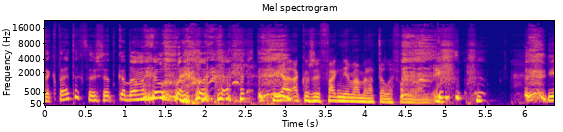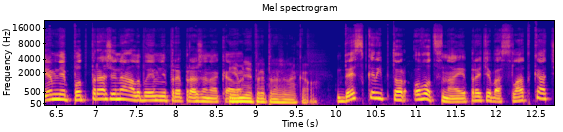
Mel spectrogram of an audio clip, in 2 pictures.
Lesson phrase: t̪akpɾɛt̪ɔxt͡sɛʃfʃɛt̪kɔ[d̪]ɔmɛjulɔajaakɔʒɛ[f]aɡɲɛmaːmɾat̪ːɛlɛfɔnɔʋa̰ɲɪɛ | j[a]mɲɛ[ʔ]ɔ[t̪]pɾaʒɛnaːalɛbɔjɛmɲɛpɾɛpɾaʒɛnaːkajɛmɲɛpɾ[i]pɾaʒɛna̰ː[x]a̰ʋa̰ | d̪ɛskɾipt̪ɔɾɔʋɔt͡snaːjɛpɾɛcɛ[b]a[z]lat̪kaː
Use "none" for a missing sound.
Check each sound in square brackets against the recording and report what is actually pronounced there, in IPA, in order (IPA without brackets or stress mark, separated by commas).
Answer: d̪, f, ɛ, p, t̪, ɛ, k, b, s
